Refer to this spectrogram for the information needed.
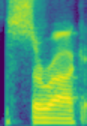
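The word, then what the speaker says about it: Serak: It's Ciroc, S-E-R-A-K. I know, unfortunately, not spelled like the liquor, but I promise you, I taste way better.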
